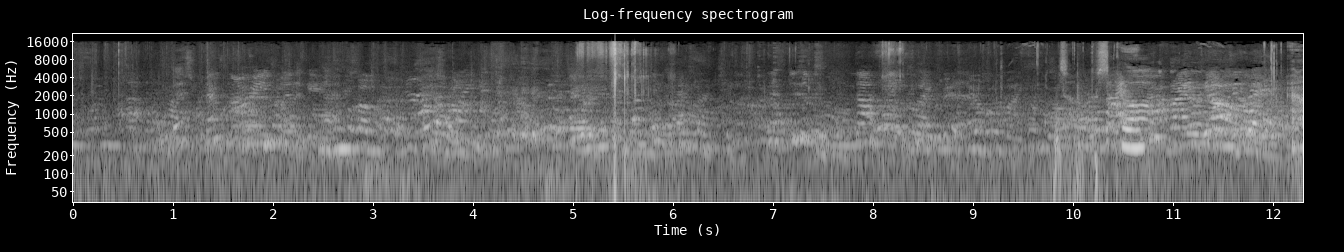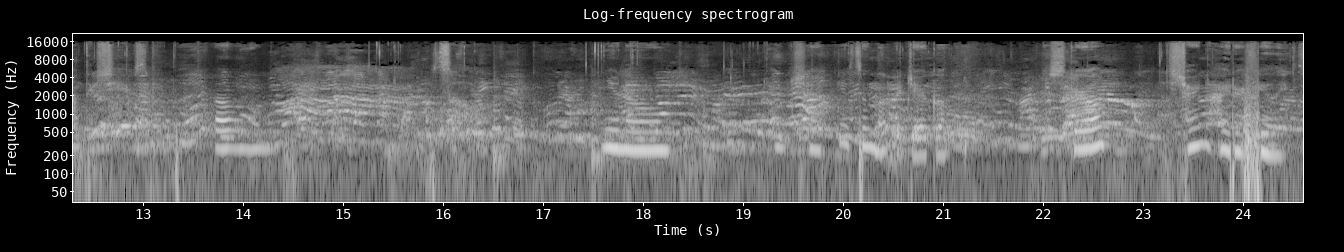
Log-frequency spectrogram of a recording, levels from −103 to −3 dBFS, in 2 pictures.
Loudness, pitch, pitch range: -30 LUFS, 275 Hz, 255-355 Hz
